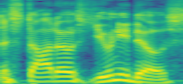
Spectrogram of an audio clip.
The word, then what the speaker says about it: Estados Unidos: It's our country is pronounced Estados Unidos in Spanish-speaking countries. Is it? Yeah. Can you say that again, Limits? Estados Unidos.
